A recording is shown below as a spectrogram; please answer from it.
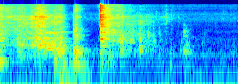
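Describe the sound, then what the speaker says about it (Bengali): A paneer and parwal (pointed gourd) curry being stirred in a pan, with a few sharp metal utensil clanks and scrapes against the pan over a soft background hiss. "এখন আরেকবার নেড়ে চেড়ে দেব"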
